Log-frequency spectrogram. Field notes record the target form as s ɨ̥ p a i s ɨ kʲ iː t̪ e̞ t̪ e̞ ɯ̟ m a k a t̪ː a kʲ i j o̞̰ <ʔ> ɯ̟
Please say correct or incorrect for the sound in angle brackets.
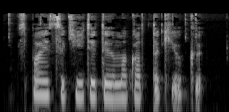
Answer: incorrect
